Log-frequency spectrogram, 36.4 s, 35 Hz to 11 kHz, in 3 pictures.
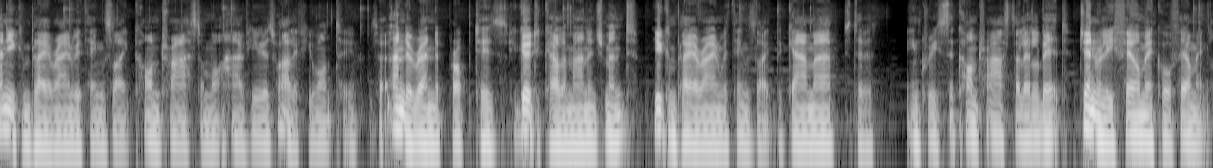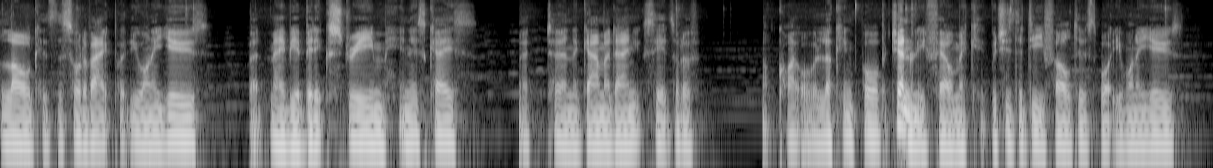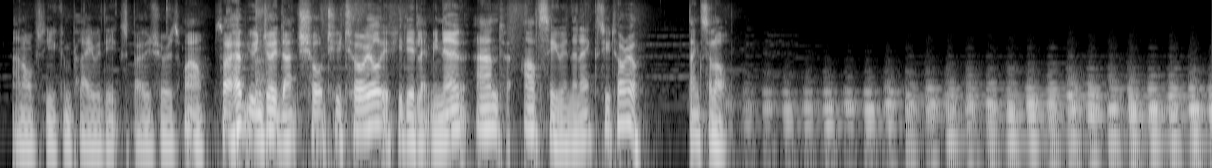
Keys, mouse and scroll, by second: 5.0 click, 7.4 click, 16.3 click, 23.8 click, 26.3-28.1 scroll up 1.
